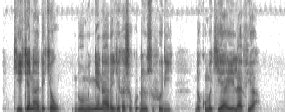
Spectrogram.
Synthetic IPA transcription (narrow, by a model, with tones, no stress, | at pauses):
kʲeː˨kʲɛ˦naː˨da˨kʲa˦˨w | doː˨mɪ˦ɲjɐ˦naː˨ɽɐ˦ɡʲe˨kɐ˦ʃe˨kʷʊ˦ɗɪ˦nsʊ˦ɸʊ˨ɾiː˦ | da˨kʷʊ˦ma˦kʲɪ˦jaː˨jeː˦laː˦ɸɪ˦jaː˨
